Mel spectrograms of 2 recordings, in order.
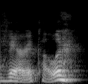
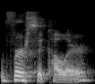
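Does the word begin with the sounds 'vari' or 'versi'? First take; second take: vari; versi. First: The word begins with the sounds 'vari'. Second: The word begins with the sounds 'versi'. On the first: The speaker calls it wrong. "I've been pronouncing it wrong this whole time" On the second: The speaker calls it right. "It's versicolor"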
